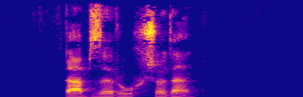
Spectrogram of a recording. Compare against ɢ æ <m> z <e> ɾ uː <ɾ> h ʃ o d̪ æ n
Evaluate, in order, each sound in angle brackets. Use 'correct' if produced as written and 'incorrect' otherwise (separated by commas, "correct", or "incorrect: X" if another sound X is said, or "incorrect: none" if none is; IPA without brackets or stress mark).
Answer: incorrect: b, correct, incorrect: none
